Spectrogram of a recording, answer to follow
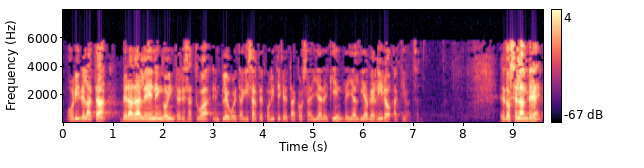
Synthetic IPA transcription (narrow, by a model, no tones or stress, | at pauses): o̞ɾið̞e̞lat̪a | be̞ɾaðale̞ːne̞ŋɡo̞int̪e̞ɾe̞sat̪uaʔe̞mple̞ɣue̞t̪aɣ̞isaɾt̪e̞po̞lit̪ikoe̞t̪ako̞sajʎaɾe̞kinbe̞jald̪iaβe̞riɾo̞ʔak̚t̪iβat͡se̞n | e̞ðo̞se̞lambe̞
